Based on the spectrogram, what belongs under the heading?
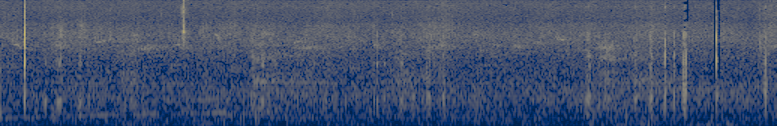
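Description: Quiet outdoor garden ambience with scattered short, sharp bird chirps; the loudest come just after the start and again about six seconds in. A faint rising hum runs under the first two seconds.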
